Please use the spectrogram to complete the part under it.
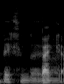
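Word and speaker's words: Bicondova: Is it Bakandova or is it Bickandova? – I don't know how to say it. Bakandova? – Is Bakandova. It an A or an I? – It's an I.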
